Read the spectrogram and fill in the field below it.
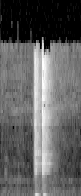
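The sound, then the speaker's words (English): Two quick computer clicks in rapid succession, like a mouse or key being pressed twice, over a faint low hum with no talking; clicking to bring a shared item back up during an online meeting. “Little too much clicking went on there.”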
